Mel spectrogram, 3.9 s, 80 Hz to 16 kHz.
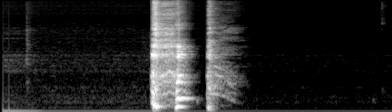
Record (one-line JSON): {"cough_length": "3.9 s", "cough_amplitude": 32768, "cough_signal_mean_std_ratio": 0.22, "survey_phase": "beta (2021-08-13 to 2022-03-07)", "age": "65+", "gender": "Male", "wearing_mask": "No", "symptom_none": true, "smoker_status": "Never smoked", "respiratory_condition_asthma": false, "respiratory_condition_other": false, "recruitment_source": "REACT", "submission_delay": "1 day", "covid_test_result": "Negative", "covid_test_method": "RT-qPCR", "influenza_a_test_result": "Negative", "influenza_b_test_result": "Negative"}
